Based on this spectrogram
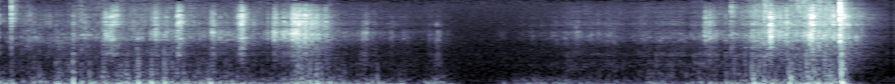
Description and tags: Raising and lowering blinds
